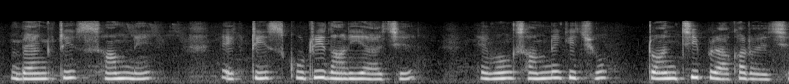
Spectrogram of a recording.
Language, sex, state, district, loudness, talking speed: Bengali, female, West Bengal, Purulia, -14 LUFS, 105 wpm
